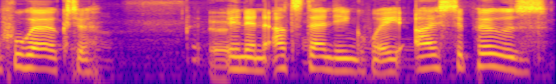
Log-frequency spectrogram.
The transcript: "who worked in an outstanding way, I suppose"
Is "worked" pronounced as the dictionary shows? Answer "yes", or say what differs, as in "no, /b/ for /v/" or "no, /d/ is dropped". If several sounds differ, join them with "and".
yes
